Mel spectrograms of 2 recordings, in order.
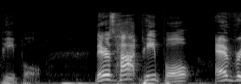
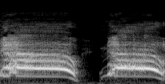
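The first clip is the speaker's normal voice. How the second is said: mock yelling, much higher and louder; 10 dB louder than usual. Speaker recalls yelling at the TV as Lestat makes his choice, retelling yelling at the TV. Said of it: "I was like yelling at my T".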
